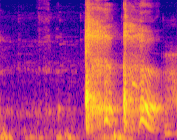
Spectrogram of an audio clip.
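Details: Child coughing: two short, sharp coughs after a quiet moment; plain cough.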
